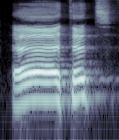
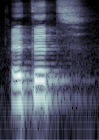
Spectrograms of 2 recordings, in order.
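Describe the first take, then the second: First: The first vowel is long. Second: The first vowel is short. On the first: She gave. "elle a donné" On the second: She came. "elle est venue"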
